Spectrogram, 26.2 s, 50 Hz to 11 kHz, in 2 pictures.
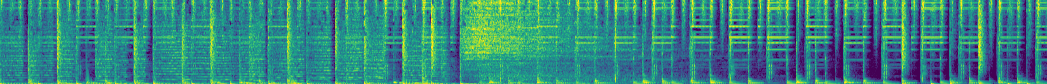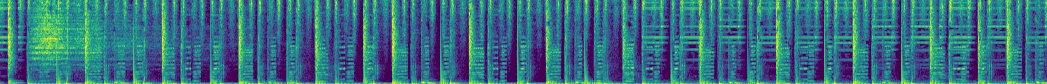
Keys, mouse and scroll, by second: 1.9 ctrl+r, 3.5 middle click, 4.6 middle click, 6.1 click, 7.1 click, 8.1 right click, 9.1 click, 10.0 middle click, 10.5 scroll up 3, 11.0 middle click, 11.4-12.0 scroll down 1, 12.0 right click, 13.4 click, 14.0 right click, 14.7 shift+right click, 15.4 middle click, 17.9 e, 20.4 middle click, 20.8 scroll down 2, 21.3 middle click, 22.5 click, 23.9 middle click, 24.2 scroll down 2, 24.7 middle click, 25.0 scroll up 3, 25.5 shift+middle click, 25.9-26.1 scroll up 1.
